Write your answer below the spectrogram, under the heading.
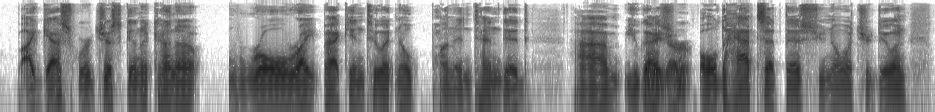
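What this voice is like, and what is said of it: Hoarse, strained worn-out voice. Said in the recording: “My voice is still shot from the truck show. It's been a week. ... And I haven't recovered yet. My throat's sore. My voice isn't doing so good.”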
